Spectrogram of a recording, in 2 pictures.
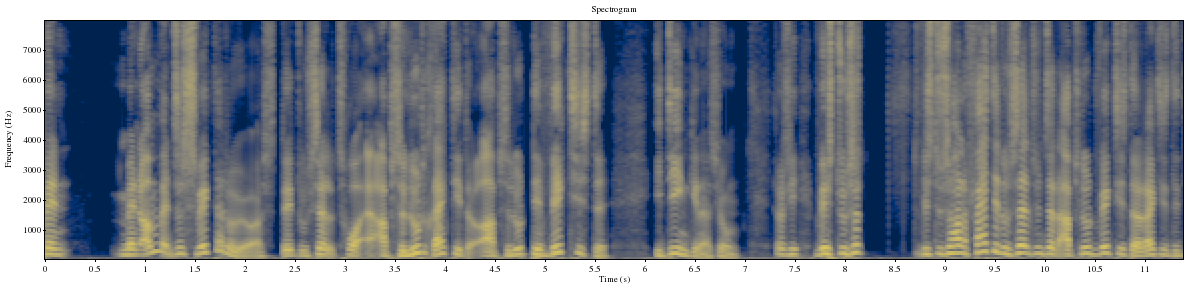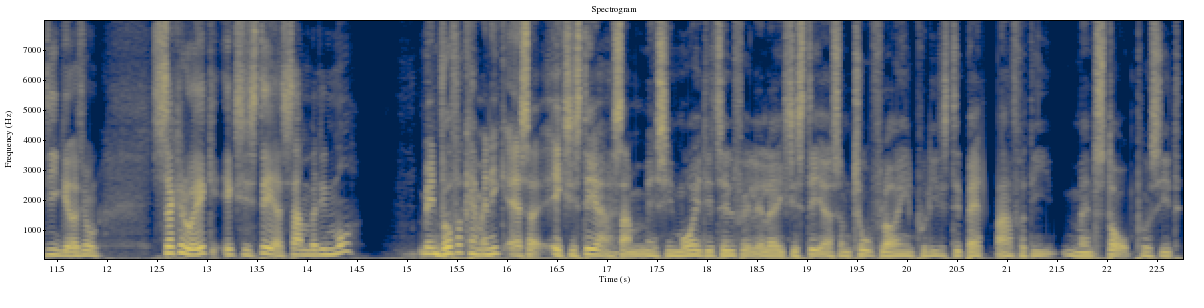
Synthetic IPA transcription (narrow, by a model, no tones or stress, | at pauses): men | menɒ̽mʋen̰d̥sɒ̽sʋe̝ɡ̥̚d̥ɐd̥ujo̝ɒ̽sd̥e̝d̥usel̰t͡sʰʁo̝ɐ̰ʔæɐʔɑ̈b̥so̝lud̥ʁeɡ̥̚d̥id̥ɒ̽ɑ̈b̥so̝lud̥̚ːe̝ʋe̝ɡ̥̚d̥isd̥ə | id̥inɡ̥e̝nɐʁɑ̈ɕo̝̰ːnsɒ̥̽usiːʋe̝sd̥usɒ̽ | ʋe̝sd̥us̬ɒ̽hɒ̽l̰ɐfæsd̥d̥ed̥us̬el̰s̬ynsæɐd̥e̝ɑb̥so̝lud̥ʋe̝ɡ̥̚d̥isd̥əʁeɡ̚d̥isd̥əid̥inɡ̥enɐʁɑɕ̬o̰ːn | sɒ̽kʰæɾue̝ɡ̥əʔeɡ̥sisd̥e̝̰ːɐsɑ̈m̰n̩med̥inmo̝ɐ̰ | menʋɔfɒ̽kʰæmæne̝ɡ̥əælsɐeɡ̥sisd̥e̝̰ːɐsɑ̈m̰n̩mesinmo̝ɐid̥e̝t͡sʰe̝lfel̰əelɐeɡ̥sisd̥e̝̰ːɐsɒ̽mt͡sʰo̝̰ːflɒ̽ɪienpʰo̝lid̥isɡ̥̚d̥e̝b̥æd̥̚b̥ɑ̈ːfɒ̽d̥ḭːmænsd̥ɒ̰ːpʰɒ̽sid̥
